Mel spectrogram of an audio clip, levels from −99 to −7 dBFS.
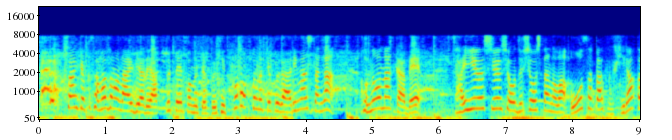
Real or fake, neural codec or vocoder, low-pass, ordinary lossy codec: fake; codec, 16 kHz, 2 kbps, FunCodec, trained on Chinese and English, 25 frames a second; none; none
